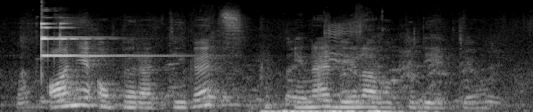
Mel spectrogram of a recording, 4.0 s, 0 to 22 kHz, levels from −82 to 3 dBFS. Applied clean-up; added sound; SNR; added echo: none; Door / Bell + Meow; -2 dB; none.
